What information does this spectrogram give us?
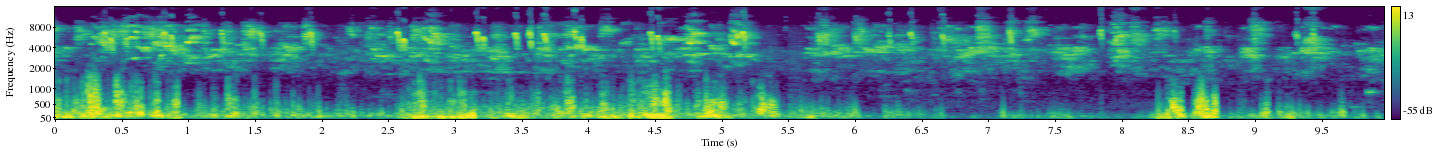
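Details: Playing finches fill the air with rapid, irregular high-pitched chirps and twitters from many birds at once, accompanied by repeated low thumps and rustles of wings and movement.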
